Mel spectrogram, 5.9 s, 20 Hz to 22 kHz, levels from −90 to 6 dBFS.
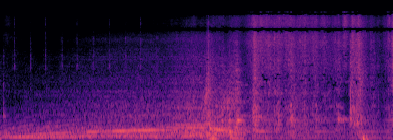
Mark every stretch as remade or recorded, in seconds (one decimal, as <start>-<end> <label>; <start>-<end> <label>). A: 0.0-5.9 recorded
